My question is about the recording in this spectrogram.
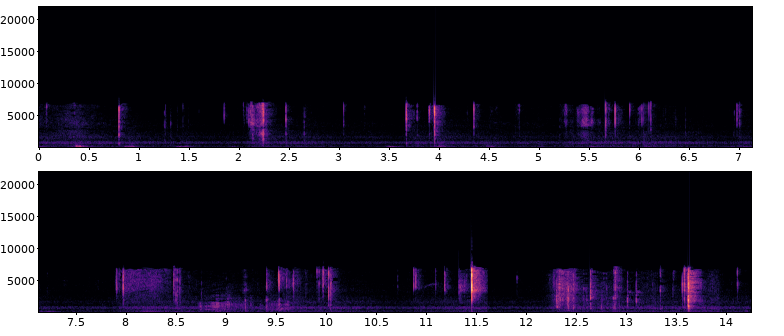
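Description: Scattered small clicks, taps and rustles of hands handling a phone charger cable and sticky tape, with one sharper click about two thirds of the way through.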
